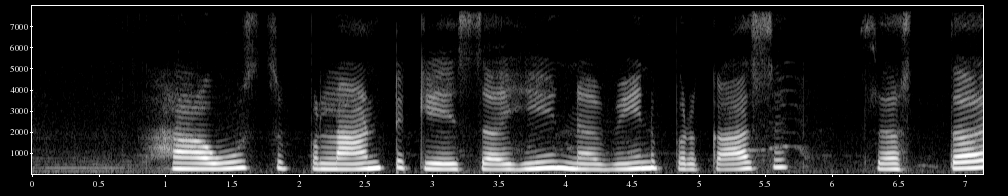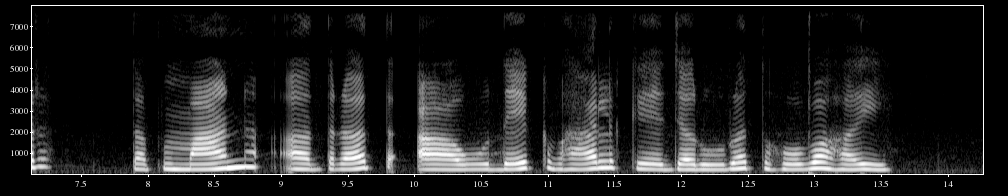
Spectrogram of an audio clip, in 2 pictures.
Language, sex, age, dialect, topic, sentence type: Magahi, female, 18-24, Central/Standard, agriculture, statement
